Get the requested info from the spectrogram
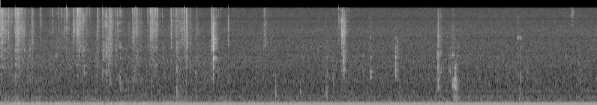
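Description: Close-up mouth sounds of someone eating fried fish and rice by hand: wet chewing and lip smacks, thickest in the first four seconds, then a few sharp single clicks, the loudest about four and nine seconds in, over a steady low hum.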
